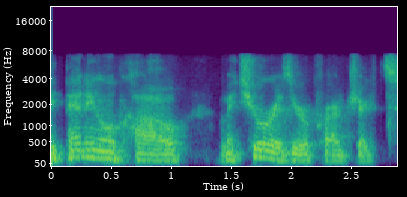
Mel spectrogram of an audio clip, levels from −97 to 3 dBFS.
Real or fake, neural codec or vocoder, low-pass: fake; vocoder, 24 kHz, 100 mel bands, Vocos; 7.2 kHz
